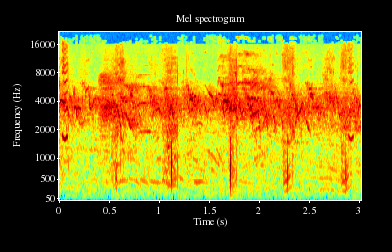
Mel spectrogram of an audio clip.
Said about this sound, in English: Did you just hear what I heard? That woman has squeaky shoes.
